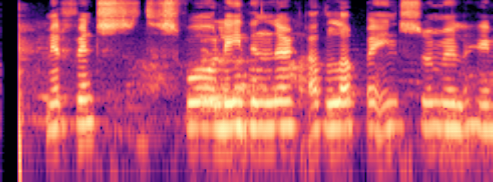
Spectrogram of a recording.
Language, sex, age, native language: Icelandic, male, 12, Icelandic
